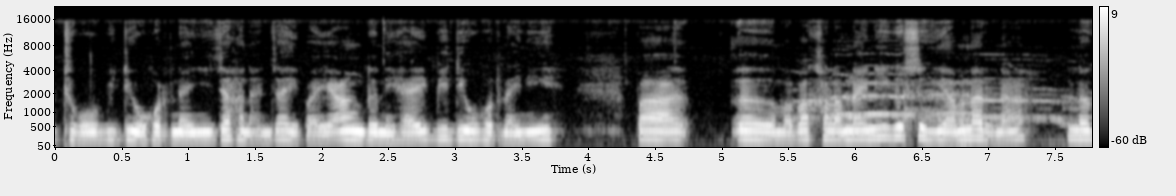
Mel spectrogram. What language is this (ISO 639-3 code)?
tha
